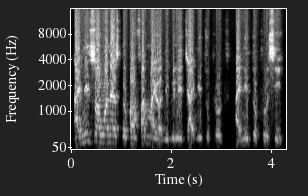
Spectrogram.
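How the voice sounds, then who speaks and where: A man teaching a live online spreadsheet lesson, talking slowly and repeating himself as he clicks through data. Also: fairly high pitch, expressive, gravelly, sharp tone, slightly rough, poor audio. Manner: slow, repetitive, thinking aloud while clicking. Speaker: instructor. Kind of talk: live online software tutorial.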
